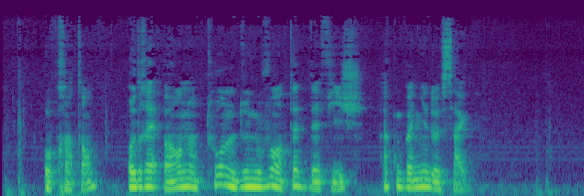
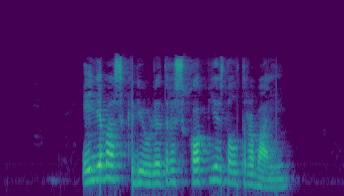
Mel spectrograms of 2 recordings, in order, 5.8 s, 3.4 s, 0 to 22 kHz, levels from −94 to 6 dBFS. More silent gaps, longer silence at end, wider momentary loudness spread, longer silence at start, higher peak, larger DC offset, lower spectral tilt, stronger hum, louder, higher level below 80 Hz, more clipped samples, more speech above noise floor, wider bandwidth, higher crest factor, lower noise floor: neither; second, 0.35 s vs 0.55 s; first, 11 LU vs 8 LU; second, 0.05 s vs 0.85 s; first, -4 dBFS vs -12 dBFS; neither; first, -7 dB/octave vs -3.5 dB/octave; neither; first, -20 LUFS vs -31 LUFS; first, -46 dBFS vs -74 dBFS; neither; second, 33 dB vs 48 dB; first, 14.5 kHz vs 8.4 kHz; about the same, 18 dB vs 20 dB; second, -52 dBFS vs -79 dBFS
